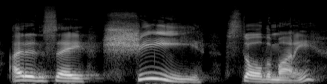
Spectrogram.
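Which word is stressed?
she. The stress falls on the word she. A different person took the money. "We all know it was Dade"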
